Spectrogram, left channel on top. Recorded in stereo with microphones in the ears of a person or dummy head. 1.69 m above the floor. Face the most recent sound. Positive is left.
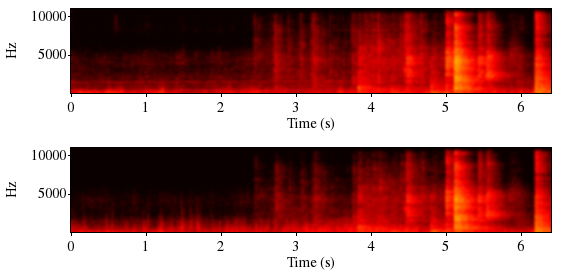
turn(degrees=20)  # may be behind; listen again after turning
